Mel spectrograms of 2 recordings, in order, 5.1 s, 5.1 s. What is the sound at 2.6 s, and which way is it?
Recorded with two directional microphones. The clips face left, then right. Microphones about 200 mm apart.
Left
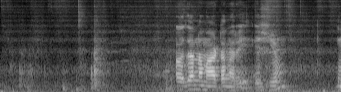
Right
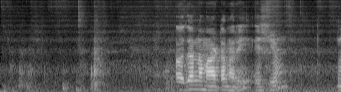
A man's voice, centre (ahead or behind).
